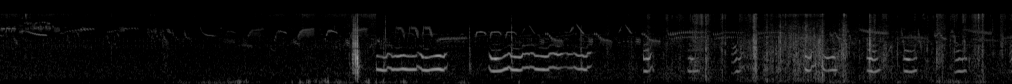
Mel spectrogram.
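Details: Segugio Italiano hounds baying on a hare hunt near Sofiko, Evros, on 29 May 2019. Distant, harmonic, wavering bays come in overlapping bursts after a sharp knock, with several voices layered over faint background noise outdoors.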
